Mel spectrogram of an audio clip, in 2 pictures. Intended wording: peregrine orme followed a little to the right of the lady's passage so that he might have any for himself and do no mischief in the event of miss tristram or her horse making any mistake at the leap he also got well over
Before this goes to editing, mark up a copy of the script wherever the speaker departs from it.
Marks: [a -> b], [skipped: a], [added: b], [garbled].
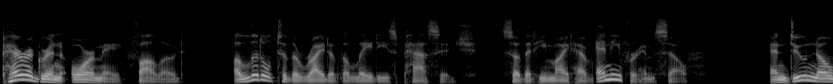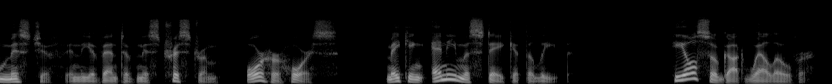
peregrine orme followed a little to the right of the lady's passage so that he might have any for himself and do no mischief in the event of miss tristram or her horse making any mistake at the leap he also got well over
